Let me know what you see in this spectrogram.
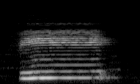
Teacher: Fi ini juga mat tabi'i. Cara bacanya dibaca panjang 2 harokat.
